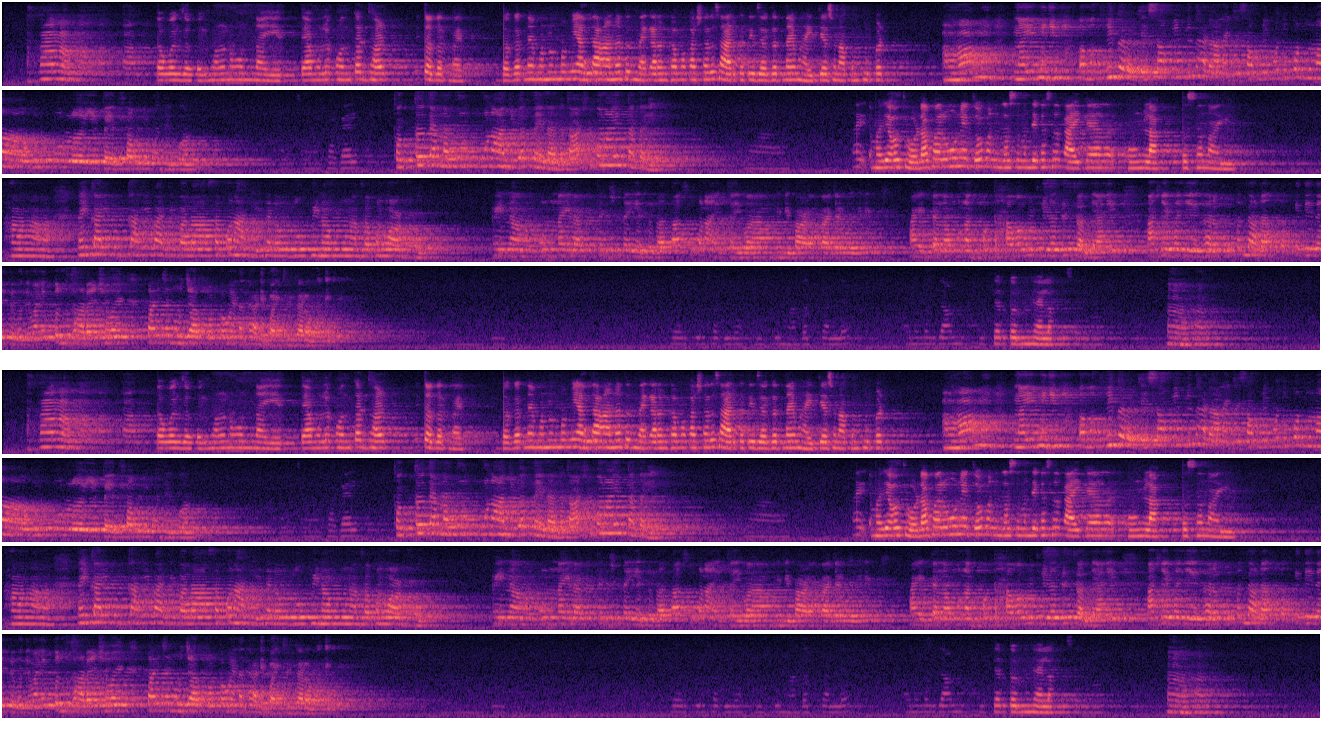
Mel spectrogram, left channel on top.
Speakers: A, on the right; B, on the left.
A: हां हां हां हां हां
B: जवळ जवळ म्हणून ऊन नाही येत म त्या मु कोणत्याच झाड म जगत नाही जगत - नाही म्हणून मग मी
A: हो
B: आता आणतच नाही कारण का मग कशाला सारखं ते जगत नाही माहिती असून आपण खू -
A: हा मग नाही म्हणजे
B: हा
A: मग हे करायची सावली - किली झाडं आणायचे सावलीमध्ये पण भरपूर येतय सावलीमध्ये पण -
B: <unintelligible> बाकी
A: फक्त त्यांना ऊन- ऊन अजिबात नाही लागत अशी पण आहेत ना काही!
B: हां म्हणजे अ थोडाफार ऊन येतो पण जसं म्हणजे कसं काय काय ऊन लागतो तसं नाही. हम्म
A: हा हा हा नाही काही काही भाजीपाला असा पण आहे. लई झालं ओ झोप येईना ऊन असा पण वाढतो पण
B: हा. हा
A: ऊन नाही लागत तरी सुद्धा सुद्धा येत असं पण आहेत काही म्हणजे बाळ्याबाज्या वगैरे - आहेत त्यांना उन्हाची फक्त हवा भेटली ना तरी चालते आणि - असे म्हणजे घरातली पण झाडं असतात कि ते त्यांच्यामध्ये पण झाडांशिवाय पाहिज नव्हती अजून का ओ - ना झाडे पाहिजे घरामध्ये
B: <inaudible> भरपूर सगळ्याच गोष्टी महाग होत चालल्यात आणि मग जाम विचार करून घ्यायला लागत सर्व
A: हा -हा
